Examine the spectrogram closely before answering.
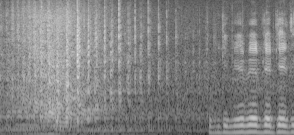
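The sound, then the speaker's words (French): A voice imitates a two-stroke engine with a continuous, buzzy, rattling drone that steps up to a higher, stronger pitch for the last second. “Un bruit de casserole un peu, le deux temps, quoi.”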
